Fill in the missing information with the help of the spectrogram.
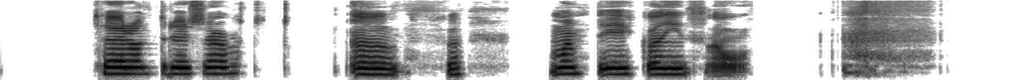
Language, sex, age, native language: Icelandic, male, 12, Icelandic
